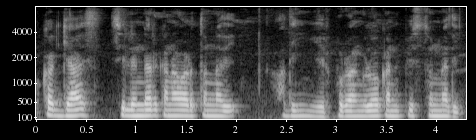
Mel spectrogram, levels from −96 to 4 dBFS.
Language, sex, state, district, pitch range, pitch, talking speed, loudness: Telugu, male, Telangana, Mahabubabad, 140-150 Hz, 145 Hz, 110 wpm, -17 LUFS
